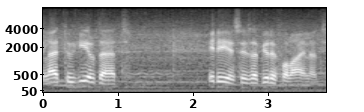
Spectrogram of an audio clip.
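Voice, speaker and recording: Speaking at a moderate pace with an Italian accent, a man shows ordinary pitch variation over noticeable background noise. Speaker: helicopter tour pilot. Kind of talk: tour guide commentary.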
